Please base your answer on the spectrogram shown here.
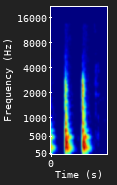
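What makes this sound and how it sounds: Two sharp knocks on a wooden surface, made "to knock on wood" against the jinx of having said one's luggage has never been lost. Each knock is a short, dry, hollow tap with little ring, pitched around 200 Hz.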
